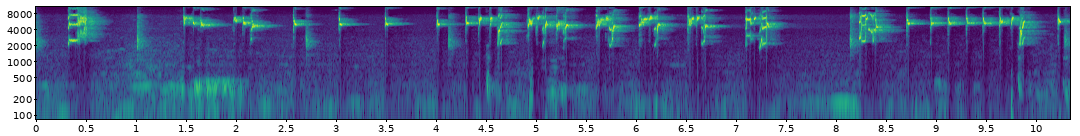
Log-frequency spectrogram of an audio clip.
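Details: Fighter lovebird giving its prized long chattering song ('ngekek panjang'): a sustained run of sharp, high, buzzy chirps repeated several times a second for about ten seconds, with brief pauses and faint low background noise.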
